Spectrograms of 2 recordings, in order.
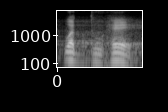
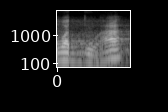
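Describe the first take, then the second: First: The final vowel is bent toward an 'e'. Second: The final vowel sounds like an open 'a'. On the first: "itu kan semuanya dibaca wadduhe" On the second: "alifnya yang belakang layyinah seperti halnya wadduha"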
